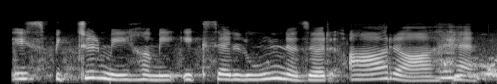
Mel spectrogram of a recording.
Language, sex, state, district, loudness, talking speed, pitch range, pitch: Hindi, female, Punjab, Fazilka, -12 LUFS, 120 wpm, 215-260 Hz, 225 Hz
